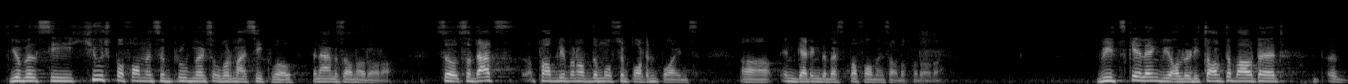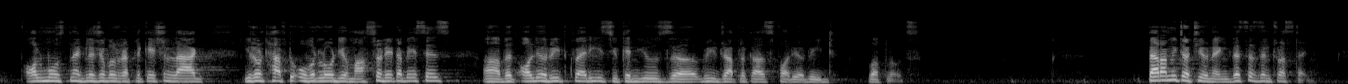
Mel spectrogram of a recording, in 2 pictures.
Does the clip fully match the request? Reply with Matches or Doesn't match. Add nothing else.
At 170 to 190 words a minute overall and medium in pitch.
Doesn't match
